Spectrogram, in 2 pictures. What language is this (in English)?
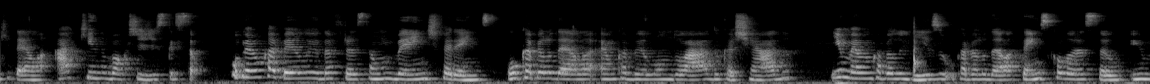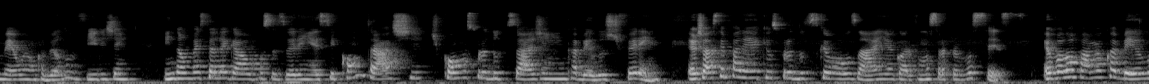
Portuguese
